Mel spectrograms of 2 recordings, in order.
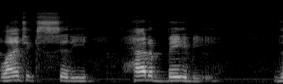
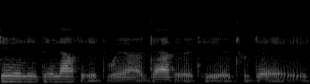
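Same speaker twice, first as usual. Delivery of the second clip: bad put-on spooky horror voice, lower and quieter; 7 semitones lower, 20 dB quieter than usual. Imitating a voice heard in his head: horrible Vincent Price impression. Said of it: "That was a horrible Vincent Price impression".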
